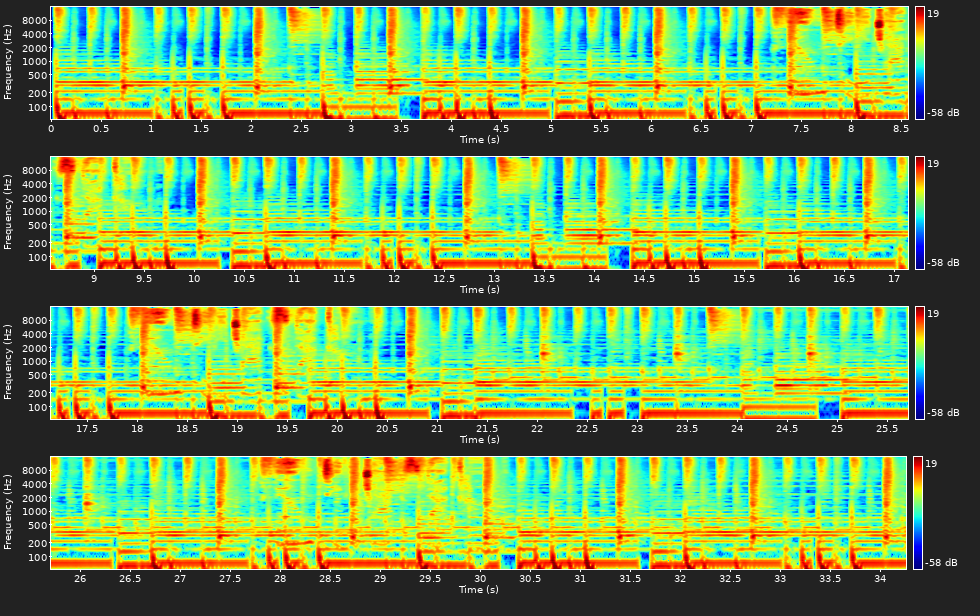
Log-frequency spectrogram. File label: Technology Lounge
